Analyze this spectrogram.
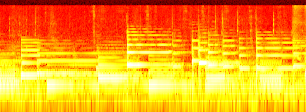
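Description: Background piano music: a gentle melody of separate notes ringing over held lower chords.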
